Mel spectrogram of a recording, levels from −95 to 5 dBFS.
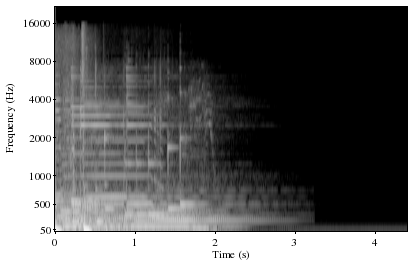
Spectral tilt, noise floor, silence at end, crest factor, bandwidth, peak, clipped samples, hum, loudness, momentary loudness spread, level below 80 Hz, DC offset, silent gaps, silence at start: -6 dB/octave; -72 dBFS; 2.15 s; 16 dB; 15.5 kHz; 0 dBFS; under 0.1%; none; -17 LUFS; 17 LU; -20 dBFS; under 0.1%; none; 0 s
